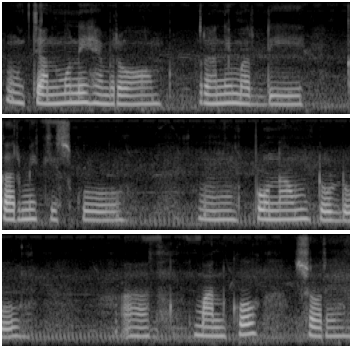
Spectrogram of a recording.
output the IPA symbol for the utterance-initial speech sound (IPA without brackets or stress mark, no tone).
t͡ʃ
